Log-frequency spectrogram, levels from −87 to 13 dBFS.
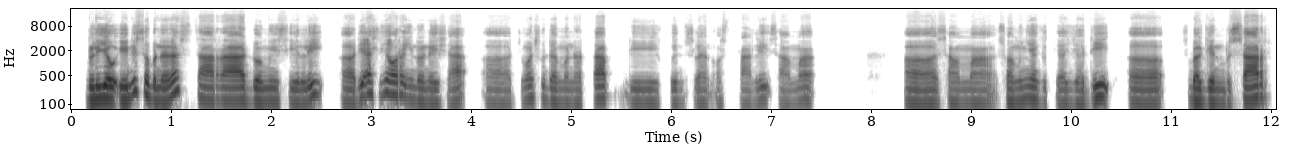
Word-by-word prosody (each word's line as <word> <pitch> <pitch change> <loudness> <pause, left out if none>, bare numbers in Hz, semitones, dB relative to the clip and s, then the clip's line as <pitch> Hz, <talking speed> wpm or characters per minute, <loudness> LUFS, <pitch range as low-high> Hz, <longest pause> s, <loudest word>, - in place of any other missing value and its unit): beliau 135 +1 +9
ini 135 +8 +6
sebenarnya 155 +1 +4
secara 130 -2 +3
domisili, 125 +4 -1 0.2
eee, 120 -1 -2
dia 165 - +5
aslinya 180 +1 0
orang 165 -3 +2
Indonesia, 120 -1 -4 0.2
eee, 110 -1 -10
cuma 140 +2 -5
sudah 135 -4 -6
menetap 120 +6 -3
di 115 -2 -9
Queensland, 115 -1 -11
Australia 115 +2 -11
sama, 110 +2 -9 1.0
eee, 115 0 -1
sama 115 0 -7
suaminya, 125 +3 -3
gitu 120 - -18
ya. - - -5 0.2
Jadi, 145 +7 +2
eee, 115 -1 -3 0.2
sebagian 120 -2 +1
besar, 130 +7 +5
120 Hz, 135 wpm, -21 LUFS, 115-135 Hz, 1.0 s, beliau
